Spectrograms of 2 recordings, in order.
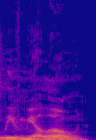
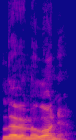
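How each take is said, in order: First: Each word is said clearly and separately. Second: The words are slurred together into one blur. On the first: The speaker calls it right. "wait, that's leave me alone" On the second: The speaker calls it wrong. "That's how I actually pronounced it back then because I didn't know how to speak in English"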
